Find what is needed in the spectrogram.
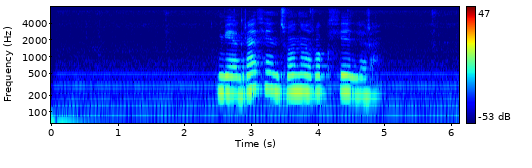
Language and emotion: Russian, neutral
